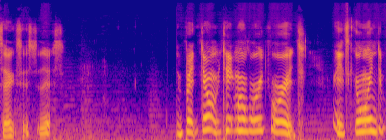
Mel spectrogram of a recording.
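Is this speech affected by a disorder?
Yes: spinal muscular atrophy.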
